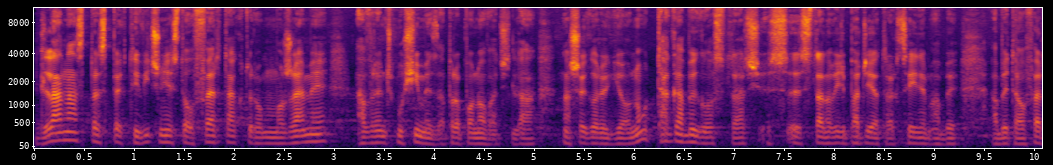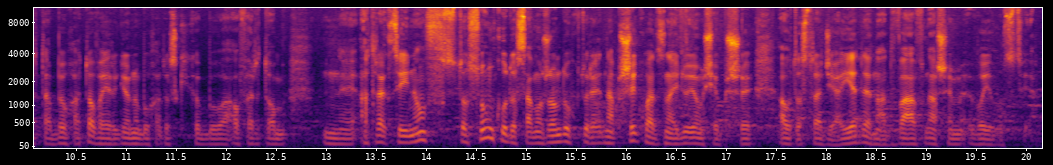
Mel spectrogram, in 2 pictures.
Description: Wiceprezydent miasta Bełchatów, Dariusz Matyśkiewicz, mówi, że podpisana w tym tygodniu umowa na projekt realizowany dzięki rządowemu programowi KolejPlus, to ważny krok, który w procesie transformacji energetycznej regionu, nabiera dodatkowego znaczenia.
